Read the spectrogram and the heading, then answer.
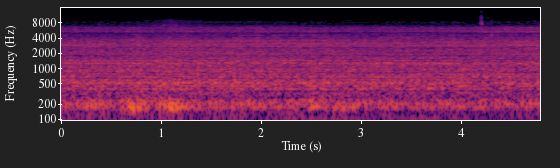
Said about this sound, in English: And just gently focus on your breathing as you hear the storm sounds in the back.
